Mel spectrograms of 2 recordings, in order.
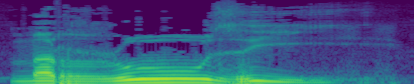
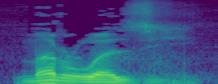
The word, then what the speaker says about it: المروزي: Ada Al-Marwazi dengan Zai. Kalau dengan Zal, bacanya bukan Marwazi, tapi Marruzi. Marwazi. Alif, Lam, Mim, Ra, Z, Ya. Marwazi. Ada Mar, Alif, Lam, Mim, Ra, Waw, Zal, Ya, Marruzi.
